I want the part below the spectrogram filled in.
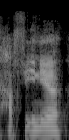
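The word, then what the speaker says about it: Raphinha: I think something that was interesting is that we saw both Dembele and Rafinha, or the Brazilian way of saying, I think it's Rafinha. – Oh, is it really? Okay. – Yeah. I think that's the Portuguese way of saying the R is like pronounced as an H.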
